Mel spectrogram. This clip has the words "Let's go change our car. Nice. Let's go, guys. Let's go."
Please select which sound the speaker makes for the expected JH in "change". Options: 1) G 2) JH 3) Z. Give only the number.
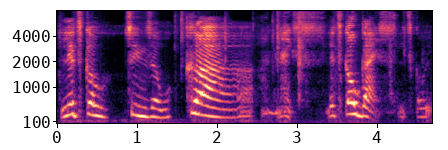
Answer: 3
